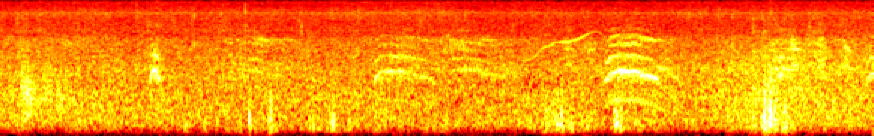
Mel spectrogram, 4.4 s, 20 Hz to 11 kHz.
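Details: Eurasian teal at 52°11'53"N 19°47'47"E giving a few short, arched, nasal whistled calls, two of them close together, with scattered clicks and soft splashy background noise.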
